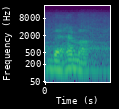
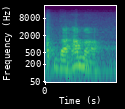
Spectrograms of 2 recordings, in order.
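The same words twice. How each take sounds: First: It is said with an English accent. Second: It is said with a German accent.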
